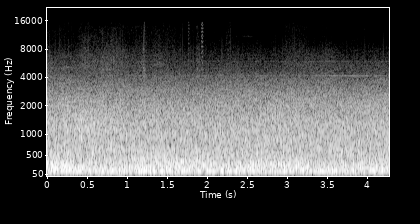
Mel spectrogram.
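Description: A WestJet Boeing 737-800 airliner at LAX gives off a steady, loud jet roar, a broad continuous rumble that holds level for the whole stretch with no talk over it.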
